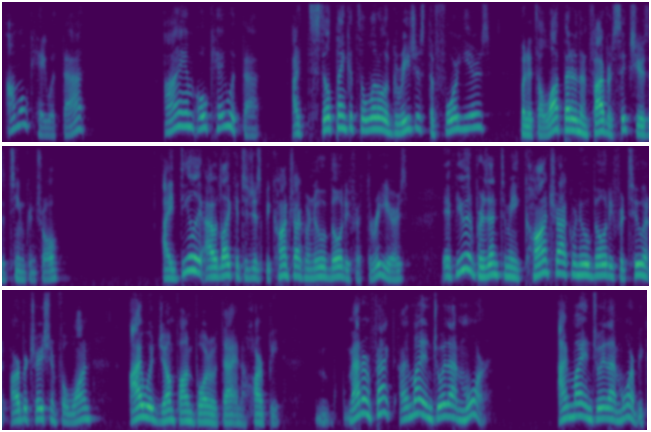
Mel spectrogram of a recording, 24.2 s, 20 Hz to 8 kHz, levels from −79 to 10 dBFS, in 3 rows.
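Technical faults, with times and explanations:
0.43 to 10.1 s, automatic gain rising: the speech and the background noise beneath it swell together, climbing by about 9 dB over nearly ten seconds instead of holding a steady level. The automatic gain control judged the input too quiet and kept turning its gain up step by step, so everything in the signal grows louder at once, and the quiet noise floor rises right along with the voice, with the bandwidth of the call microphone path topping out around 8 kHz.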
